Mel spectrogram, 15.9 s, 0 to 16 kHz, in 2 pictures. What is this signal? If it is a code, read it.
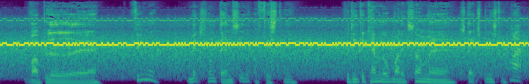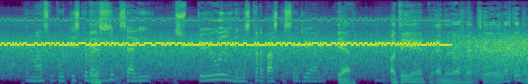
RTTY (45.45 baud, 170 Hz shift), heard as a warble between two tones, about 2200 Hz centre, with radio static and speech in Danish. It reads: … ITUJ BQUV CVKY JJRJ ESET ZXSL UJYA SVWW VXHP IFVC PYTQ LBBT HXSK BVXY HKEB AIPD SJKS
